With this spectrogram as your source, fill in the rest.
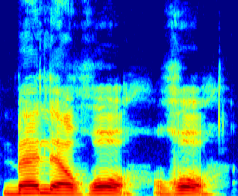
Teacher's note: فتحہ کے ساتھ جو ہے غین کی آواز زیادہ موٹی ہے، دیکھیں بلغ، غ، جب ہم نے پیش کے ساتھ پڑھا تو پھر اس سے کم ہو گئی اس کی موٹائی، ٹھیک ہے۔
